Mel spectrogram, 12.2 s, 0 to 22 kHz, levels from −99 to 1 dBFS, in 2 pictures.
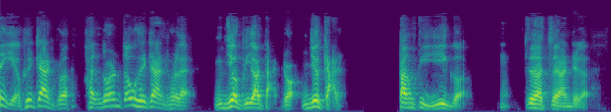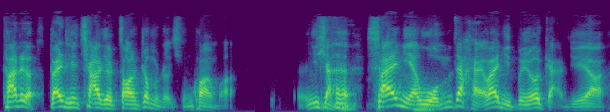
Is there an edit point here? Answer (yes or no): no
